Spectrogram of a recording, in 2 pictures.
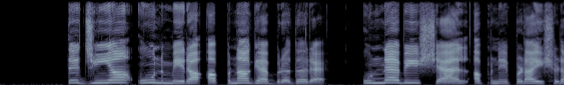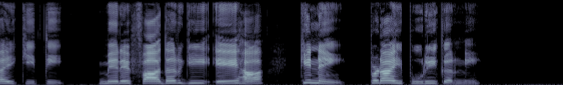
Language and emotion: Dogri, neutral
